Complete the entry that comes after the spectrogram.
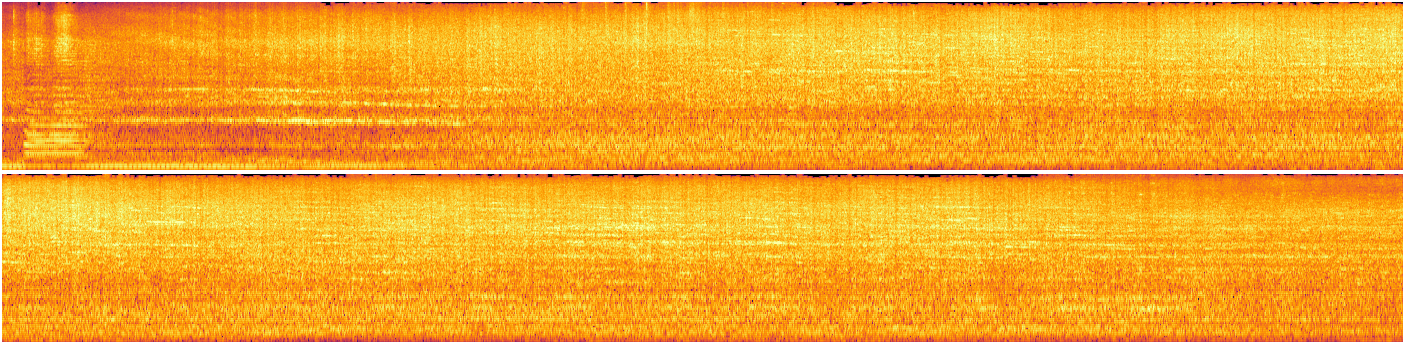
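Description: A diesel freight train passing close by. The locomotive horn ends about half a second in, and the lead engines drone past for the first few seconds. After that come the steady rumble and clickety-clack of the freight cars' wheels on the rails, easing off a little near the end.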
